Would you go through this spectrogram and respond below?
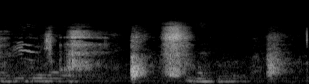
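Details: Cat meowing outdoors on a sunny morning, several short bright meows with a harmonic rise and fall, about one per second, with a woman talking softly nearby.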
